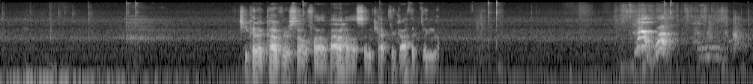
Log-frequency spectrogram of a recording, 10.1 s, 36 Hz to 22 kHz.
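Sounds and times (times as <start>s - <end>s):
speech: 3.2s - 6.0s
dog whining: 8.3s - 10.0s
dog barking: 8.4s - 9.7s.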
